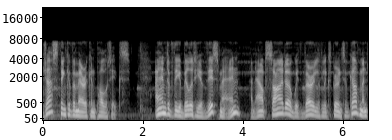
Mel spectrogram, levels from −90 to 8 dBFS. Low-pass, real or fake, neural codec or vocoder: 7.2 kHz; fake; codec, 16 kHz, 16 kbps, FunCodec, trained on Chinese and English, 50 frames a second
